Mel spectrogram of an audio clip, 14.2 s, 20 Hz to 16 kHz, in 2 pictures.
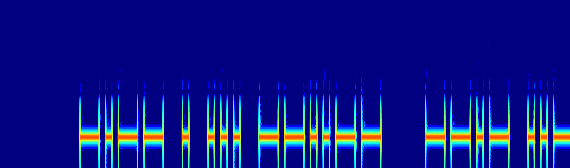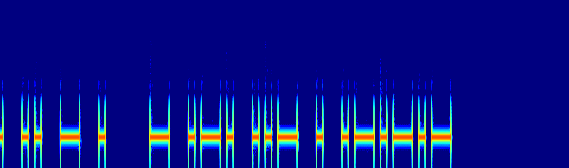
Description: Morse code, heard as a keyed tone, about 15 wpm, 700 Hz. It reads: YES, QUITE TRUE.
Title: Sentences from Top 700 Words 15wpm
